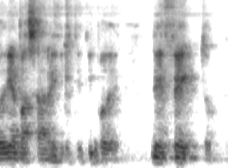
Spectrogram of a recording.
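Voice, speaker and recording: A man's bright, sharp tone at a fairly quick pace. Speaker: university lecturer. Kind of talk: lecture. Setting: video call. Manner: fast; halting, many repetitions.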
